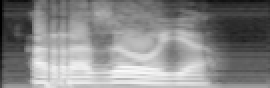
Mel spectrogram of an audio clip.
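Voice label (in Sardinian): "Arrasoja", Sardinian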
